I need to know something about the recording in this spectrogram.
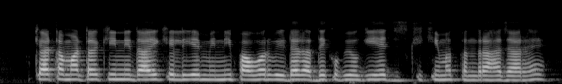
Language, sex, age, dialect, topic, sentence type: Hindi, female, 25-30, Awadhi Bundeli, agriculture, question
